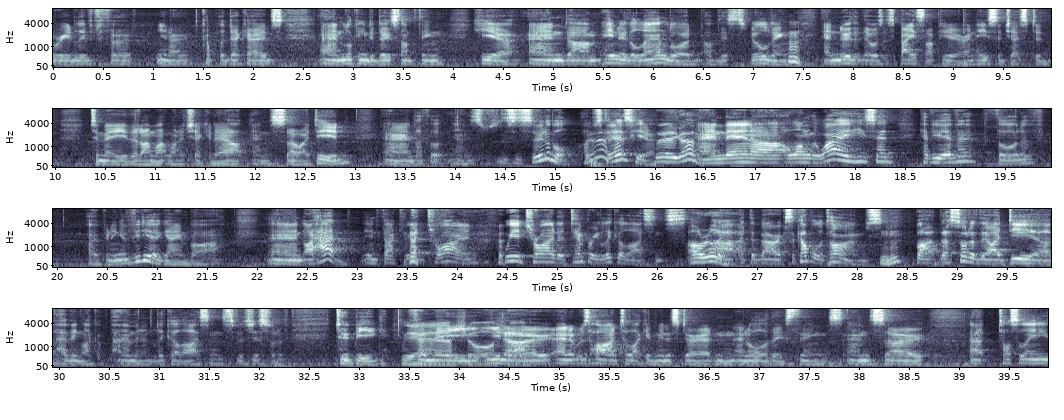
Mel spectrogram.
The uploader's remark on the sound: Recorded inside 1Up.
